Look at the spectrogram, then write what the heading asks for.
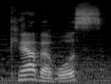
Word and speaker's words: Kerberus: the Kerber Russian, because the way you pronounce Cerberus, or in this case Kerberus, sounds like the word for Rush.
